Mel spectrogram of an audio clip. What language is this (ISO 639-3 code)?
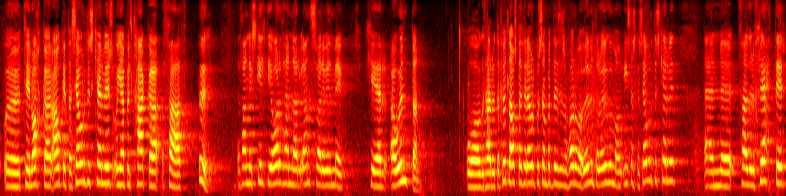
isl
